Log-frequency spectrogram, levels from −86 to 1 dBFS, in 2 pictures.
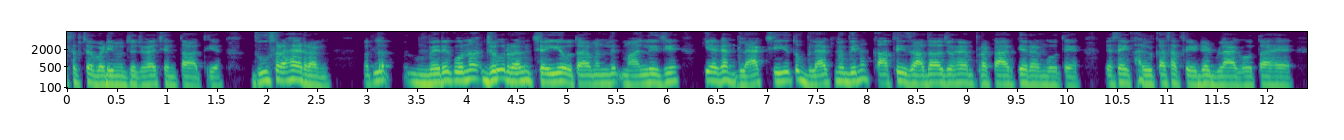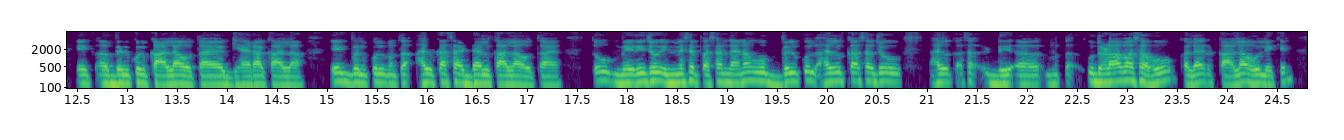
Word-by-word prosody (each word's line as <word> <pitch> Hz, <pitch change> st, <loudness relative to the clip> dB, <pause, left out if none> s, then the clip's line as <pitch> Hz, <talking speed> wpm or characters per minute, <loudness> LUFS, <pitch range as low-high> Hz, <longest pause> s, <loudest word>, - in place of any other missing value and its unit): सबसे 135 Hz, -2 st, -2 dB
बड़ी 125 Hz, 0 st, +2 dB
मुझे 120 Hz, 0 st, -1 dB
जो 115 Hz, +2 st, -3 dB
है 125 Hz, -, +1 dB
चिंता 115 Hz, -2 st, -2 dB
आती 110 Hz, +2 st, -7 dB
है। 115 Hz, -, -4 dB, 0.3 s
दूसरा 160 Hz, +3 st, +2 dB
है 180 Hz, -1 st, +5 dB
रंग, 120 Hz, -5 st, +1 dB, 0.4 s
मतलब 165 Hz, +6 st, -1 dB, 0.4 s
मेरे 145 Hz, +4 st, +4 dB
को 165 Hz, -, +3 dB
ना 195 Hz, +2 st, +3 dB
जो 175 Hz, +5 st, +5 dB
रंग 160 Hz, -1 st, +3 dB
चाहिए 150 Hz, +1 st, +4 dB
होता 135 Hz, -3 st, +3 dB
है 130 Hz, -, +1 dB
मतलब 135 Hz, +3 st, -2 dB
मान 125 Hz, 0 st, -1 dB
लीजिए 140 Hz, +3 st, +1 dB, 0.3 s
कि 175 Hz, -, +2 dB
अगर 165 Hz, +2 st, +3 dB
ब्लैक 120 Hz, +3 st, +1 dB
चाहिए 155 Hz, +2 st, +1 dB
तो 185 Hz, -, -1 dB
ब्लैक 130 Hz, +1 st, 0 dB
में 155 Hz, -1 st, +1 dB
भी 155 Hz, -, +3 dB
ना 190 Hz, -, -2 dB
काफ़ी 135 Hz, +3 st, +1 dB
ज़्यादा 135 Hz, +1 st, +2 dB
जो 135 Hz, 0 st, 0 dB
है, 140 Hz, -1 st, -1 dB
प्रकार 125 Hz, -1 st, 0 dB
के 140 Hz, -1 st, +2 dB
रंग 120 Hz, -1 st, -2 dB
होते 115 Hz, 0 st, -3 dB
हैं। 110 Hz, -, -8 dB, 0.3 s
जैसे 135 Hz, +3 st, 0 dB
एक 130 Hz, -, -2 dB
हल्का 130 Hz, +1 st, 0 dB
सा 140 Hz, 0 st, -1 dB
फेडेड 120 Hz, 0 st, -1 dB
ब्लैक 115 Hz, -1 st, +1 dB
होता 115 Hz, +1 st, -2 dB
है, 110 Hz, -1 st, -3 dB, 0.3 s
एक 130 Hz, -2 st, -3 dB
अ, 130 Hz, -1 st, 0 dB
बिल्कुल 130 Hz, +1 st, +1 dB
काला 125 Hz, 0 st, +4 dB
होता 120 Hz, -1 st, +1 dB
है, 120 Hz, 0 st, +2 dB
गहरा 115 Hz, +2 st, 0 dB
काला, 115 Hz, -1 st, 0 dB, 0.3 s
एक 155 Hz, -2 st, +1 dB
बिल्कुल 140 Hz, 0 st, 0 dB
मतलब 135 Hz, +2 st, -2 dB
हल्का 140 Hz, +1 st, +2 dB
सा 145 Hz, 0 st, +1 dB
डल 135 Hz, 0 st, +3 dB
काला 125 Hz, 0 st, +2 dB
होता 115 Hz, 0 st, -1 dB
है। 115 Hz, -, -4 dB, 0.3 s
तो 165 Hz, +1 st, -2 dB
मेरी 135 Hz, +3 st, +3 dB
जो 165 Hz, +1 st, +3 dB
इनमें 140 Hz, 0 st, +2 dB
से 165 Hz, -, +1 dB
पसंद 145 Hz, +2 st, 0 dB
है 140 Hz, -, +1 dB
ना, 160 Hz, +2 st, 0 dB
वो 160 Hz, -1 st, 0 dB, 0.2 s
बिल्कुल 155 Hz, +1 st, -1 dB
हल्का 155 Hz, +1 st, 0 dB
सा 160 Hz, +1 st, -1 dB
जो 155 Hz, 0 st, -1 dB, 0.4 s
हल्का 140 Hz, -1 st, -1 dB
सा 160 Hz, -3 st, -6 dB, 0.2 s
ढे 125 Hz, +1 st, +2 dB
अ, 130 Hz, -2 st, -3 dB, 0.2 s
उद 130 Hz, 0 st, -8 dB, 0.2 s
उधड़ा 150 Hz, +1 st, +3 dB
हुआ 165 Hz, 0 st, +3 dB
सा 160 Hz, -, +1 dB
हो 160 Hz, +3 st, +1 dB, 0.2 s
कलर 135 Hz, +2 st, 0 dB
काला 120 Hz, +5 st, +1 dB
हो 135 Hz, -2 st, +3 dB
लेकिन 135 Hz, +7 st, -4 dB
135 Hz, 225 wpm, -23 LUFS, 125-150 Hz, 0.4 s, है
